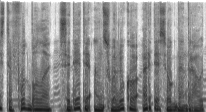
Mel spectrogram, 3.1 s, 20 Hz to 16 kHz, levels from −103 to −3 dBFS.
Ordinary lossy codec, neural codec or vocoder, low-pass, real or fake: MP3, 96 kbps; vocoder, 44.1 kHz, 128 mel bands every 256 samples, BigVGAN v2; 14.4 kHz; fake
